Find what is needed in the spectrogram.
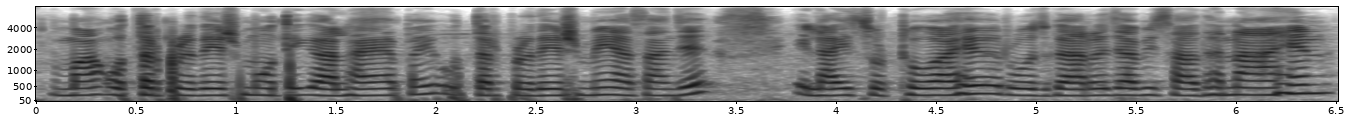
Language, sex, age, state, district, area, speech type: Sindhi, female, 45-60, Uttar Pradesh, Lucknow, urban, spontaneous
